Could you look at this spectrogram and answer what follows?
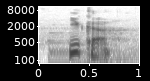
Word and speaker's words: Yuka: And her name is Yuka, because it's the Japanese pronunciation.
